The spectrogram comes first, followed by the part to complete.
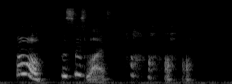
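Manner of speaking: very high voice trailing into a laugh. Doing an impression of a viewer named Adrian talking and laughing: imitating Adrian laughing. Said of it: "exactly how he sounds when he talks and laughs".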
